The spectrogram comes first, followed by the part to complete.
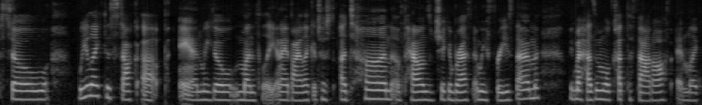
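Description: A woman's voice: mid-range voice, no echo. A young woman chatting casually into her phone camera in a daily vlog, rambling with many fillers and self-corrections. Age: young adult. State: congested, stuffy. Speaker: vlogger. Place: parked car, indoors at home earlier. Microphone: phone camera at arm's length.

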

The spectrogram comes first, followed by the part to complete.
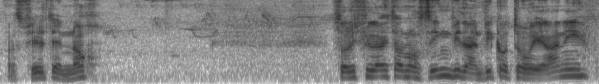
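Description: Actor as grumpy, quick-talking husband. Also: male voice, a little high, a bit bright, slight background noise, natural voice. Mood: defensive. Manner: grumbling, sarcastic, blunt. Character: grumpy, stubborn married father at a campsite. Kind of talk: German comedy radio play acting. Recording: clear outdoor ambience with animals behind.

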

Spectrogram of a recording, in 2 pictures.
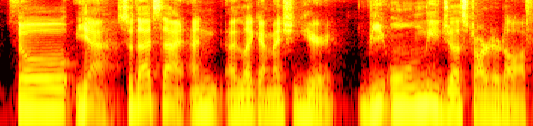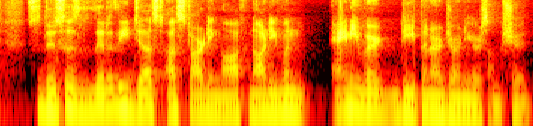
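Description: A man's voice: mid-range voice, a little fast. A man who works as a fitness and life coach, giving a casual motivational monologue in a rambling, profane and emphatic way.

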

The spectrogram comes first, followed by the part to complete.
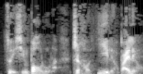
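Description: A man's voice: medium pitch, sing-song, a little fast, sharp tone, breathy edge, lo-fi sound, full character voice. An actor playing an earnest junior male detective explaining things to his chief in a radio drama. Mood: earnest, reporting. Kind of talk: Chinese radio drama acting.

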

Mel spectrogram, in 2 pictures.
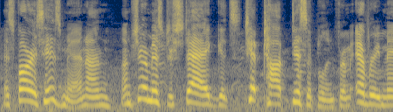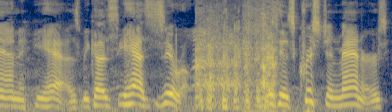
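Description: An actor playing a cocky, wisecracking 1920s American college football coach in an audio drama, blustery and sarcastic. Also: male voice, sits high, animated, unhurried, background noise. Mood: mocking, irritated.

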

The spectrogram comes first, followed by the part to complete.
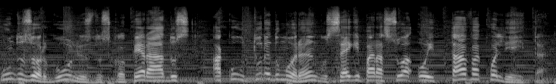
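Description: A man reading a scripted news voice-over about farming, with a measured delivery. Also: high voice, sing-song. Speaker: reporter narrator. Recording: voice-over with guitar music behind.

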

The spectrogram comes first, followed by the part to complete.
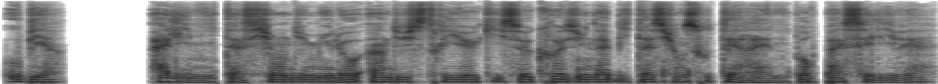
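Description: Man reading as a sad exiled elf, soft lyrical pleading, low voice, very husky. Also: flat delivery, normal speed, dry recording. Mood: wistful. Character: lovelorn exiled male elf, gentle and sorrowful. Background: faint piano.

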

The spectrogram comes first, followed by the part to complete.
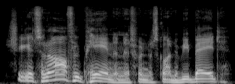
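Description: An older retired man, with a Cork accent and a husky, gravelly voice. He speaks mildly and a little hesitantly, with quiet dignity, in a naturalistic audio drama. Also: medium pitch, very animated, quick pace, no echo, clean studio sound. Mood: mild, matter-of-fact. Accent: Irish, County Cork.

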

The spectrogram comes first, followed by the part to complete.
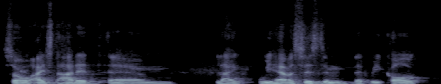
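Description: A young man from Denmark with a Danish accent, a footballer answering interview questions calmly over a video call, pausing often. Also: mid-range voice, dull audio. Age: young adult. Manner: calm, measured, with many "uh" pauses. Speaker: guest, professional footballer. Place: plain room at home.

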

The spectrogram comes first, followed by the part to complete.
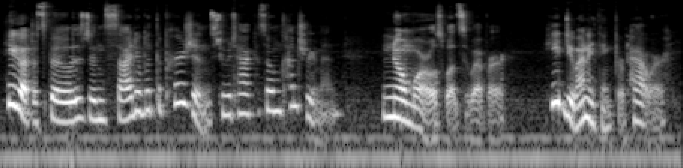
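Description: An arrogant male ghoul sneers and mocks those around him, as a woman reading aloud puts him on. His voice sits fairly high and swings widely in pitch. The delivery drips with contempt. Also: sing-song, a little fast, darkish tone, husky, heavily acted. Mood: sneering. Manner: mocking, contemptuous.

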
